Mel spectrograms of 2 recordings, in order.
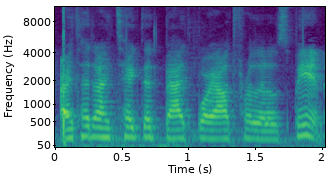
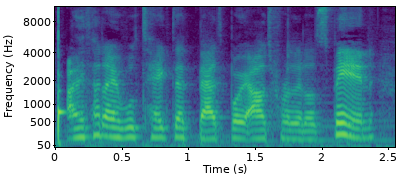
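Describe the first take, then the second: First: The word 'would' is contracted to 'I'd'. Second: The word 'would' is said in full. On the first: "it's so hard to hear that" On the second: "Instead of saying"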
